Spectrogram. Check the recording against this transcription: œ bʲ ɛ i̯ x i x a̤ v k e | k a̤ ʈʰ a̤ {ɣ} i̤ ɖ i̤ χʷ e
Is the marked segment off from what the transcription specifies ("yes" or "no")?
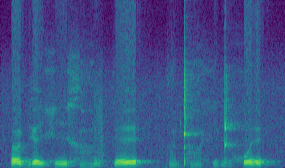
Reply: yes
